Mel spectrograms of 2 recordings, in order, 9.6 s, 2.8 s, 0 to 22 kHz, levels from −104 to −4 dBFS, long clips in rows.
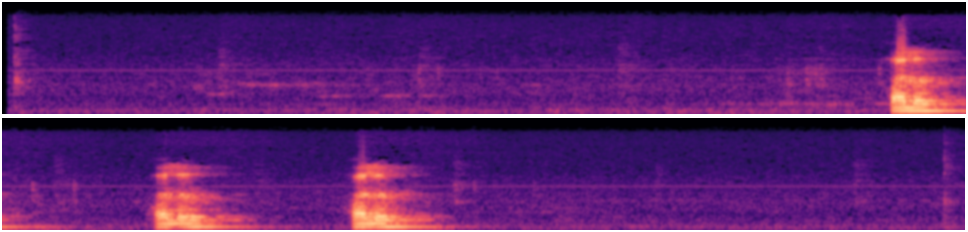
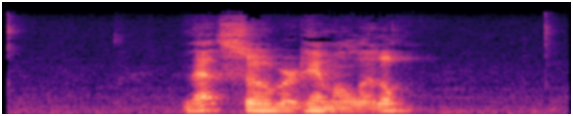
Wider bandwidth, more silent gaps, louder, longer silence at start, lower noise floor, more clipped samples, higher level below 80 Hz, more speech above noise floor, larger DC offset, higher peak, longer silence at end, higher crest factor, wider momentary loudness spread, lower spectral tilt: second, 9.8 kHz vs 13.5 kHz; neither; first, -18 LUFS vs -21 LUFS; first, 4.45 s vs 0.9 s; about the same, -58 dBFS vs -55 dBFS; neither; second, -62 dBFS vs -56 dBFS; first, 43 dB vs 35 dB; neither; about the same, 0 dBFS vs -2 dBFS; first, 2.65 s vs 0.8 s; about the same, 24 dB vs 22 dB; first, 24 LU vs 7 LU; first, -7.5 dB/octave vs -5 dB/octave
